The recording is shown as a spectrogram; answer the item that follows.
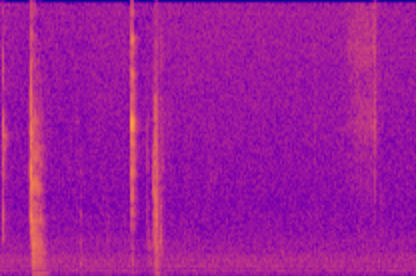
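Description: Two short, sharp clicks about a quarter second apart, a little over a second in, from small objects being handled on a table, over a steady low hiss of room tone.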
